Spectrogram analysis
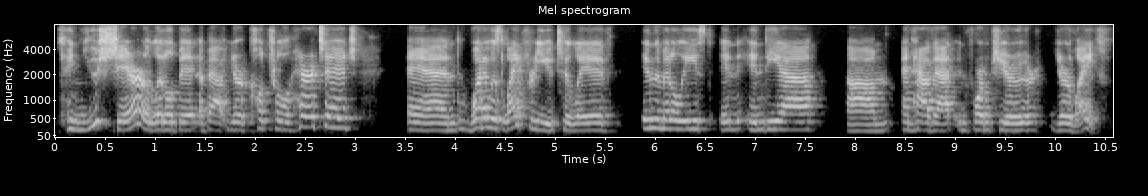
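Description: A woman's voice: medium pitch, moderate pace. A woman podcast host who reads a guest introduction and asks encouraging questions over a video call. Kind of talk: reading an intro, then interviewing. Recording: dull lo-fi video call audio.

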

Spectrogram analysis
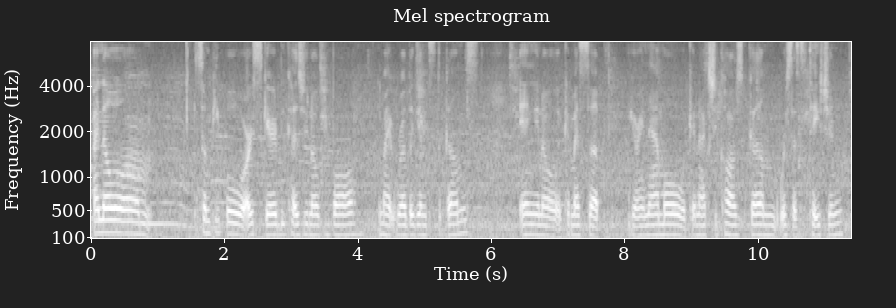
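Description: A woman's voice: deep voice, level tone, normal speed. Lisping young woman vlogger over background noise. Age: young adult. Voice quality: slight lisp from tongue piercing. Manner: frank, conversational advice-giving. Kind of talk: casual vlog chat. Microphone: camera or phone at arm's length. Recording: clear background noise, home camera recording.

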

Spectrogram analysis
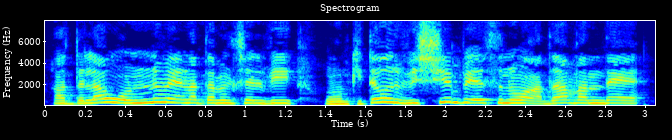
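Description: A woman voicing a bossy, scheming village mother-in-law in a cartoon, talking quickly and insistently. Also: high-pitched, a bit bright. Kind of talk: cartoon voice acting.

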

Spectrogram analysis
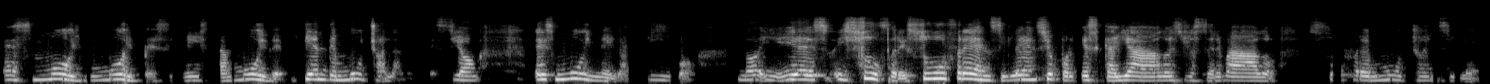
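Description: A middle-aged woman with a Peruvian Spanish accent, giving an online class lecture in an animated way. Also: medium pitch, takes it slowly, no echo, poor audio. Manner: animated, acts out quoted people with lively voices. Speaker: teacher.

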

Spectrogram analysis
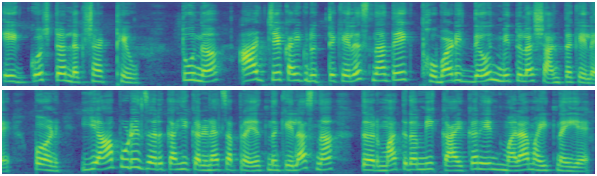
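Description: A woman's voice: medium pitch, normal speed, a little mellow, lightly acted. A woman voicing a determined young wife who scolds and warns firmly, on a lo-fi recording. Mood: angry. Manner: scolding, warning.

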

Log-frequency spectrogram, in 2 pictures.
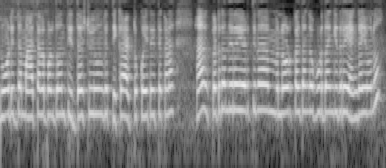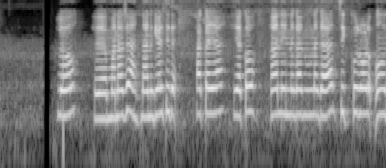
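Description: In cartoon comedy voice acting, a woman plays a bossy middle-aged mother-in-law who lectures and scolds in a North Karnataka Kannada accent. The voice is pitched very high and held to a flat, even tune.

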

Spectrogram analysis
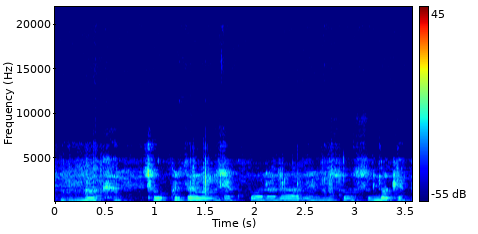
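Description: A woman with a fairly high voice talks casually to her viewers in a relaxed ASMR-like way. She murmurs softly, often sinking toward a whisper. The recording is dull and lo-fi, with faint noise behind her. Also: fairly quick. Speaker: video creator talking to viewers. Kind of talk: casual vlog chat while playing with slime, ASMR-like.

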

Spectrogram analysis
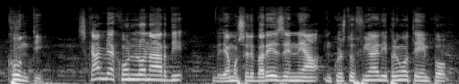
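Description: A male football commentator with an Italian accent and a distinctly high-pitched voice. He describes the match live as play unfolds, lifting into excitement at chances. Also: fast talker.

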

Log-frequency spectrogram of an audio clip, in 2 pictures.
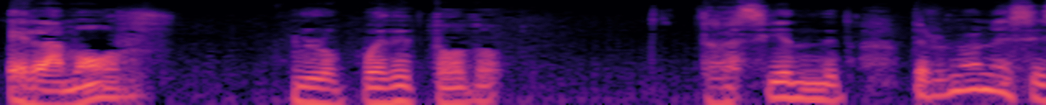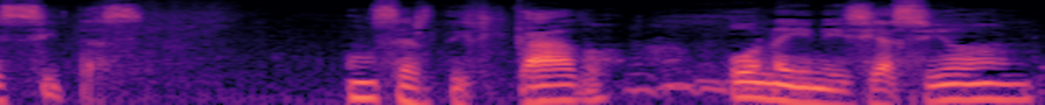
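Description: A man, a spiritual guide telling a parable slowly, with long pauses. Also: mid-range voice, lively intonation, creaky, a little mellow. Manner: slow, drawn-out storytelling with pauses.

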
